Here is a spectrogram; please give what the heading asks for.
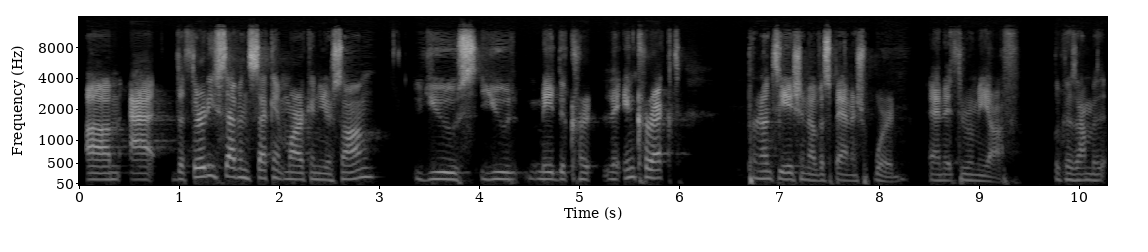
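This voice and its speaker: Casual fast-talking young man. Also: fairly high pitch, poor audio. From Italian family, parents from Naples. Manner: casual, swears freely, many restarts and fillers. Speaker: guest marketer. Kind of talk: casual chat.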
